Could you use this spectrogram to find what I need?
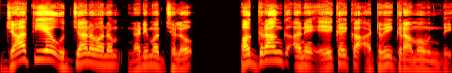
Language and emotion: Telugu, neutral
